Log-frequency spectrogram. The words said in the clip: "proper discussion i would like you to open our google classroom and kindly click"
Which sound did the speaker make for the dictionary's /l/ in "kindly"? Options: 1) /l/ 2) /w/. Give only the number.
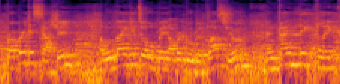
1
